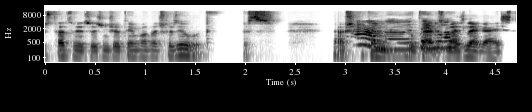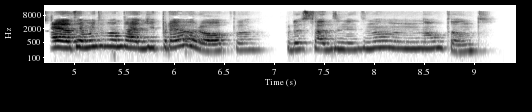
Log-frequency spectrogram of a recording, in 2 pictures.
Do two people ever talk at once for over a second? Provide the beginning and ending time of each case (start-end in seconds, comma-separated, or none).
3.1-4.3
